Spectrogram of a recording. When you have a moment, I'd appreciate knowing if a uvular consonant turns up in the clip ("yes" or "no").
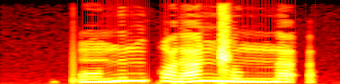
yes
